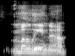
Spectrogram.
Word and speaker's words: Malena: i'm used to this people pronounce my name and i'm used to it but it's molina and i know that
